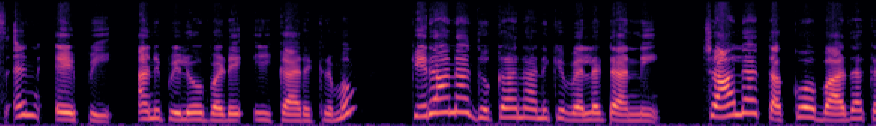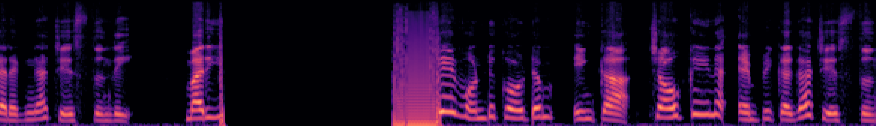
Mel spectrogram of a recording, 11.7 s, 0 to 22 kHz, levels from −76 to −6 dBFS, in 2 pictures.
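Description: Sample clock jitter runs throughout: a wandering converter clock, with timing errors on the order of 5 µs, adds a rough hiss roughly 25 dB below the speech that rises on loud, bright passages.

A cable pulled and plugged in at 7.31 to 8.79 s pops, drops to near silence for about 1.4 s, buzzes at 50 Hz for 0.3 s as the tip touches, then pops back.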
